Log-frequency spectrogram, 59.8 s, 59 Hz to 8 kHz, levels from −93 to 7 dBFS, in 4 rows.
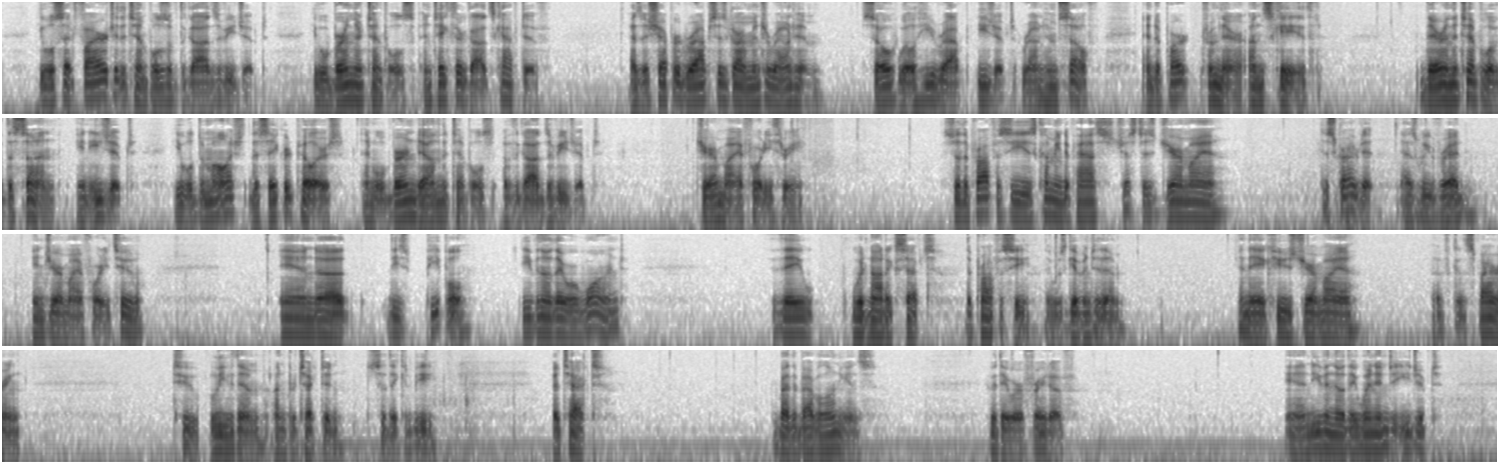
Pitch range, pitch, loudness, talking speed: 80-105 Hz, 95 Hz, -18 LUFS, 140 wpm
